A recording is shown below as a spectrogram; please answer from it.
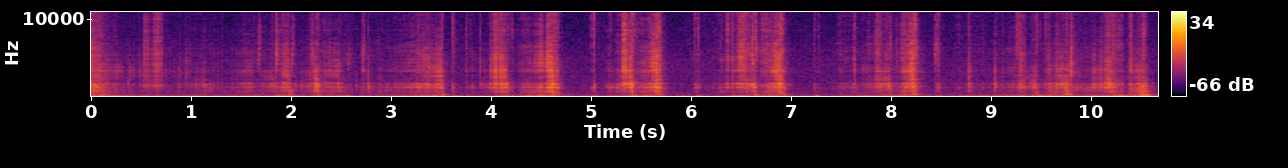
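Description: Long natural pink nails of both hands scratch and rub a flat, dark embossed plastic sheet. The result is a steady run of dry, raspy scratching strokes, with bright textured bursts that rise and fall in loudness over a low background rumble.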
